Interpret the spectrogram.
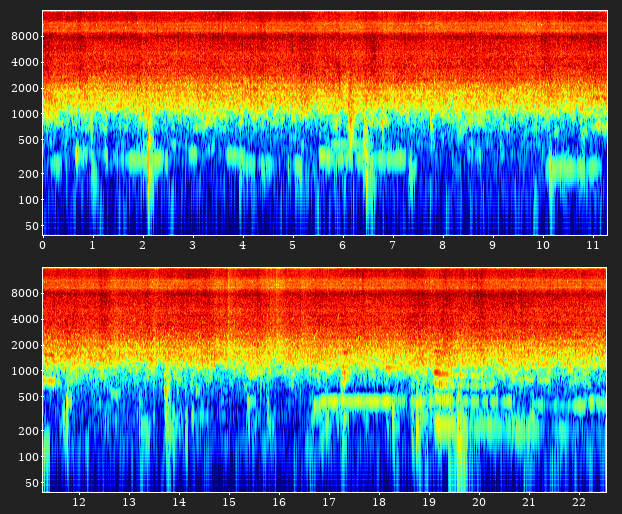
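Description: Sliced tempe in a sticky sugar-and-soy glaze sizzling in a wok, a steady hiss, while a spatula stirs through it with scattered scrapes and knocks against the pan.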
